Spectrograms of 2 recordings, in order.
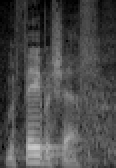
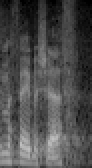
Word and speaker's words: Mephibosheth: I'm going to say it one time for you. Ready for this? It's the pressure. Mephibosheth. You're welcome. That's exactly how you say it.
